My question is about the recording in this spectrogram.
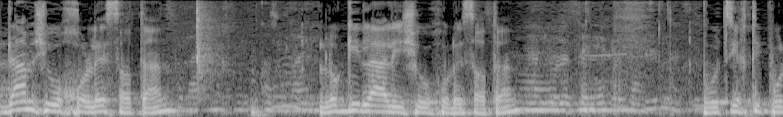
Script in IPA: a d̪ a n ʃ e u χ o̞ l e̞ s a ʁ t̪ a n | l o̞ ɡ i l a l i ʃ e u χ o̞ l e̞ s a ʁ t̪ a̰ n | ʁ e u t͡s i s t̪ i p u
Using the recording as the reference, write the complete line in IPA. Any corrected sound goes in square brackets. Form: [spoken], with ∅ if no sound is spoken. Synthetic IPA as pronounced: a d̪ a [m] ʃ e u χ o̞ l e̞ s a ʁ t̪ a n | l o̞ ɡ i l a l i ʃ e u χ o̞ l e̞ s a ʁ t̪ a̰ n | [v] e u t͡s i [χ] t̪ i p u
